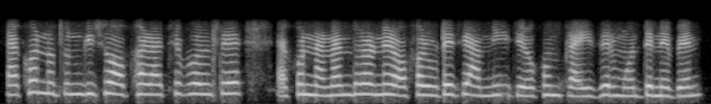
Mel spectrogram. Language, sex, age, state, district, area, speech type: Bengali, female, 18-30, West Bengal, Cooch Behar, urban, conversation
